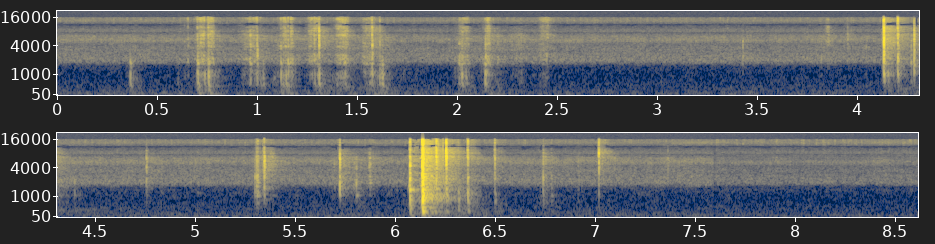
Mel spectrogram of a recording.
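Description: A plastic spatula scraping and clicking against the pans of a plastic eyeshadow palette and the palette being handled: a quick run of short clicks early on, then scattered ticks and scrapes, with the loudest clatter about six seconds in.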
